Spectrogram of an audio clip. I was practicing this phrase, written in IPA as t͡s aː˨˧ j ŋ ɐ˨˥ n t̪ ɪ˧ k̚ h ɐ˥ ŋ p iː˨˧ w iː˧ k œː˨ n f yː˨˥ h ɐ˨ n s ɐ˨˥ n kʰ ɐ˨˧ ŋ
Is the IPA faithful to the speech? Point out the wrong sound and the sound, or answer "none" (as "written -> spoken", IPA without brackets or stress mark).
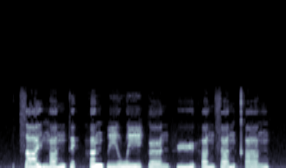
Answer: none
